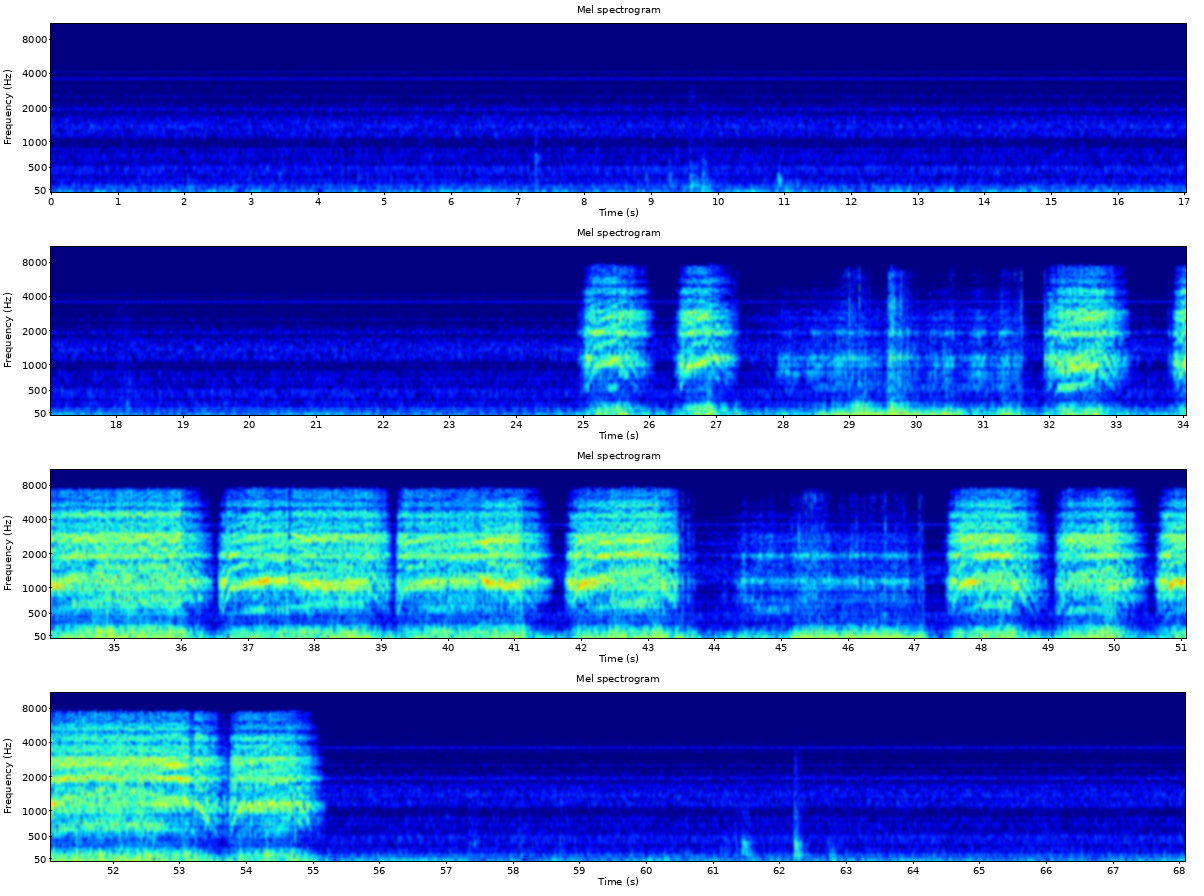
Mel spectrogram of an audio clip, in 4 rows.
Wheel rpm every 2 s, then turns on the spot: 0, 0, 0, 0, 0, 0, 0, 0, 0, 0, 0, 0, 30, 30, 20, 20, 50, 130, 100, 120, 110, 90, 20, 30, 90, 100, 140, 60, 0, 0, 0, 0, 0, 0.
28-32 40-42 44-46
